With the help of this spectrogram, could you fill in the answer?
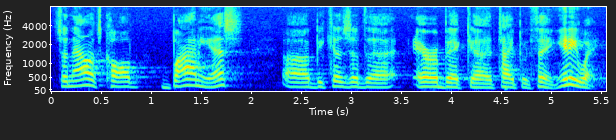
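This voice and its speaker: A man teaching verse by verse through a Bible passage. He explains step by step, repeats key phrases, and sometimes bursts into loud exclamations. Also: a little high, normal speed.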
